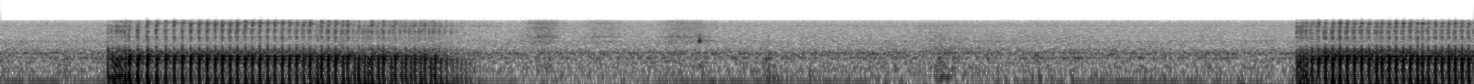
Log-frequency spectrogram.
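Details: Pug named Otis snoring: loud, harsh, rattling snores on the in-breath, each lasting over a second, with quiet pauses between breaths.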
